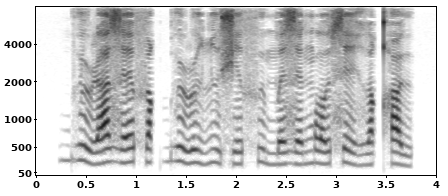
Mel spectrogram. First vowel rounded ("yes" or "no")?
yes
